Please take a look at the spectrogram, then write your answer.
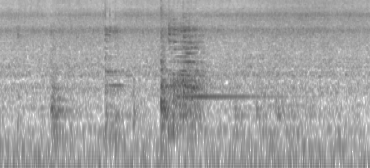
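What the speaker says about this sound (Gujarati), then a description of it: "હવે તેમાં મેં અડધી વાડકી મગની દાળ પલાળેલી" Soaked moong dal goes into a hot pan of spiced seasoning and sizzles up in a bright, hissing burst with a few spoon-and-pan clinks, then keeps frying steadily close by.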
